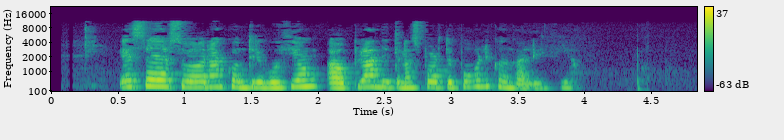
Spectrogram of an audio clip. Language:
Galician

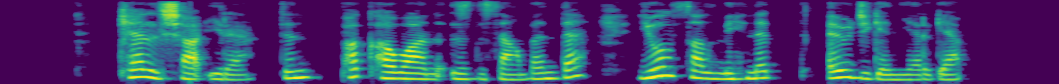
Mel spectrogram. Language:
Uyghur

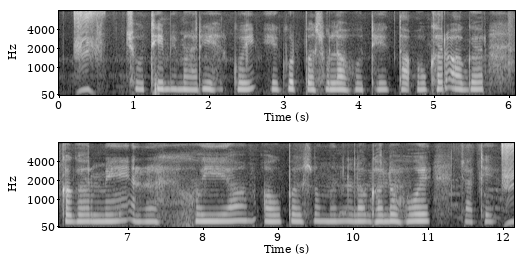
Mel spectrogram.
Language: Chhattisgarhi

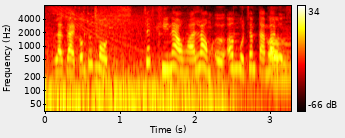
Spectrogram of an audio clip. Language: Vietnamese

